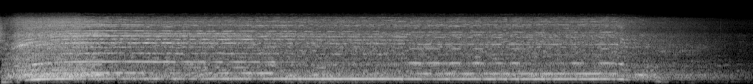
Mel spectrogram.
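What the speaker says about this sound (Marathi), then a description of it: "त्याला बारीक करून तेच मिक्सरमध्ये." A mixer grinder blends spinach with a loud, steady, high-pitched motor whine that holds for about six seconds, then cuts off and winds down, with no talking.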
